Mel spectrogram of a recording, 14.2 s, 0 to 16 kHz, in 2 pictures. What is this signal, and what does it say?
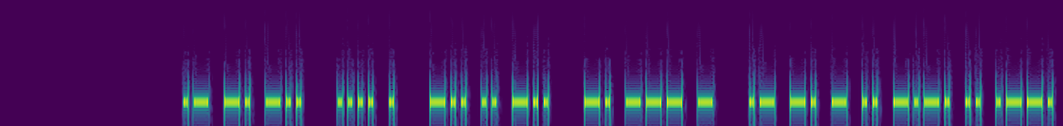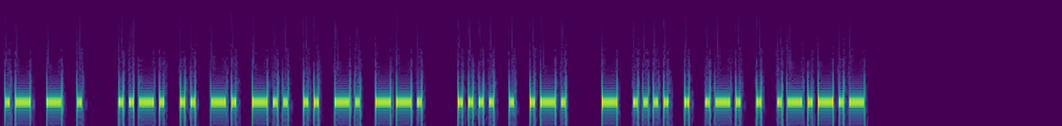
Morse code, heard as a keyed tone, about 34 wpm, 700 Hz. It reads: AND HE DID NOT ANTICIPATE FINDING HER THERE.
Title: Sentences from Top 1500 Words 35wpm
